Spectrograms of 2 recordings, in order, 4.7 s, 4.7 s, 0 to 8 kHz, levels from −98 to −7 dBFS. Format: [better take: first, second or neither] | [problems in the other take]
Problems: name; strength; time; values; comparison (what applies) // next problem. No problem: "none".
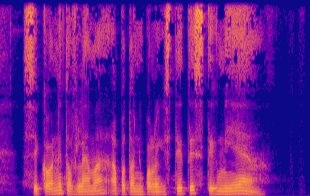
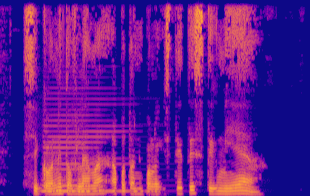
first | noise reduction (classical method spectral subtraction)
